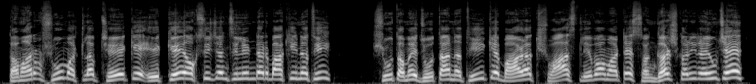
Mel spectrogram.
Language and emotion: Gujarati, angry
